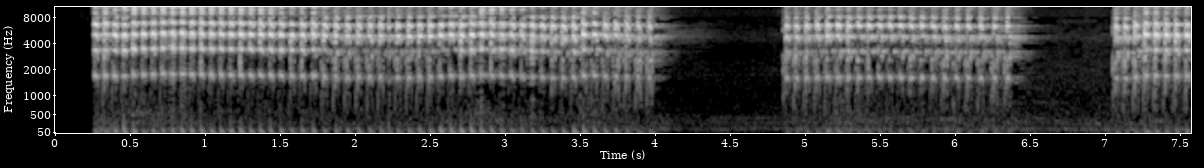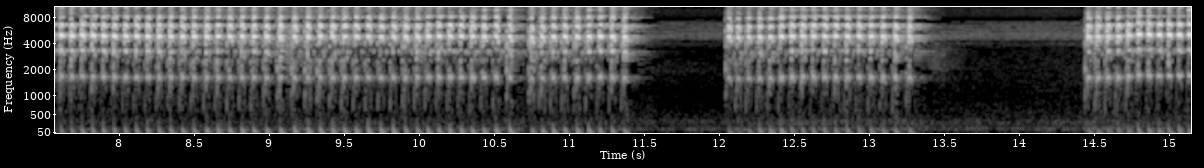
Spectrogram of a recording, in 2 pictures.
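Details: Male common flameback giving a loud rattling call: rapid, evenly spaced harsh notes in long bursts of two to five seconds, separated by brief silences.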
